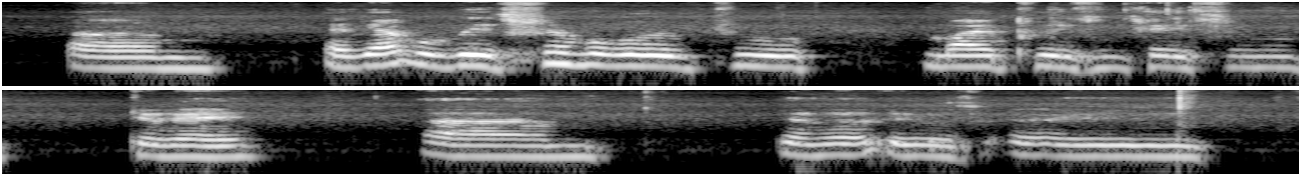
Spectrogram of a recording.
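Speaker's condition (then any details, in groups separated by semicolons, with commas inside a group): Cerebral palsy; from birth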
